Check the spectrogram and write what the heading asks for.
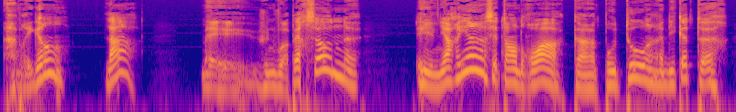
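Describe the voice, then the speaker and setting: A man voicing a calm, kindly male traveler who speaks in a gentle, reassuring way. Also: on the high side, a little slow, gravelly, dry recording, clean studio sound, heavily acted. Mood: puzzled.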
